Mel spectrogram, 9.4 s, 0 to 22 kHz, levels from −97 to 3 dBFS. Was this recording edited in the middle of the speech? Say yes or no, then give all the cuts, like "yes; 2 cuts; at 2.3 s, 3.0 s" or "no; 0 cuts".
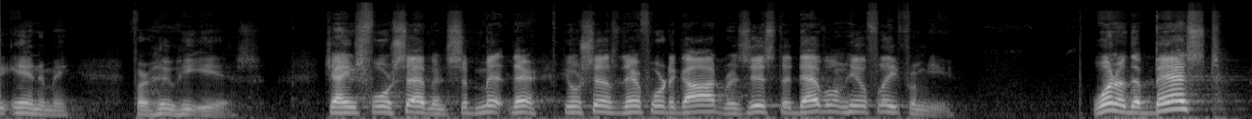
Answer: no; 0 cuts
